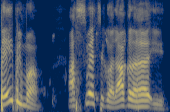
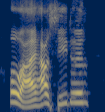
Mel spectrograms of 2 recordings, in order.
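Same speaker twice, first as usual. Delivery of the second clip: slipping into pitched-up Newcastle accent; 5 semitones higher than usual. Quoting a woman, the speaker tries the listener's accent: Newcastle accent. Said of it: "I've gone Newcastle again".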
